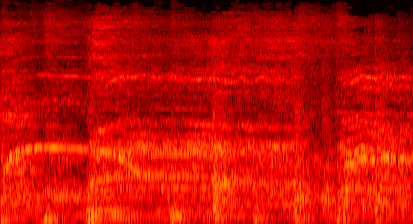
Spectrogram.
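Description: Gospel praise team of women singing together into microphones over live accompaniment, one voice holding a long note through the first second and a half.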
